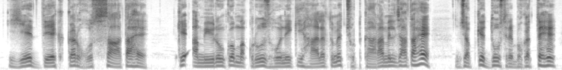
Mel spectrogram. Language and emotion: Urdu, angry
